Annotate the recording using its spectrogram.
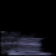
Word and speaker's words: pain: In French, their word for bread is pan, mm-hmm. which is pronounced pan, but it's spelled P-A-I-N, which to us is pain.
